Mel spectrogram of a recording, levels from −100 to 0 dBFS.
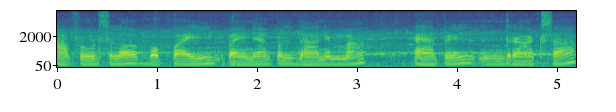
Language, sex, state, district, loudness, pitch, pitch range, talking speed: Telugu, male, Andhra Pradesh, Manyam, -18 LUFS, 115 Hz, 110-120 Hz, 105 wpm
